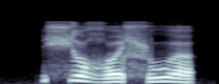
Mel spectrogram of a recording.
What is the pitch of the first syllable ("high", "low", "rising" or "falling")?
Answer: falling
